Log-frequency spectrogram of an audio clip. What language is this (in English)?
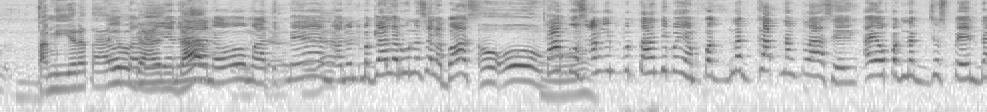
Filipino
